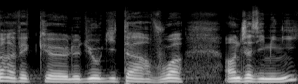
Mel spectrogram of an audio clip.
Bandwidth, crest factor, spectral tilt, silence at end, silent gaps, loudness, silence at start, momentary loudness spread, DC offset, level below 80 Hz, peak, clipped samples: 13.5 kHz; 14 dB; -6 dB/octave; 0 s; none; -17 LUFS; 0 s; 5 LU; under 0.1%; -46 dBFS; -4 dBFS; under 0.1%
